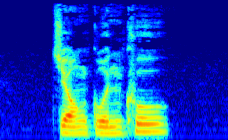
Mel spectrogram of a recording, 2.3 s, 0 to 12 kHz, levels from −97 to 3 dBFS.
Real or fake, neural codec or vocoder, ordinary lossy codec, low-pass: real; none; MP3, 48 kbps; 10.8 kHz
